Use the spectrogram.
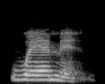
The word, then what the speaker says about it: women: doesn't make sense but it's pronounced women look like an i sound women why I have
